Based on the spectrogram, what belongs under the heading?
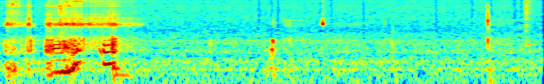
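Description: One rough, snorting snore at the start, then quiet breathing and room noise.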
